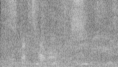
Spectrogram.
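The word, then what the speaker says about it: Spataro: way highly recommend it spatara that's how you pronounce it really really good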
